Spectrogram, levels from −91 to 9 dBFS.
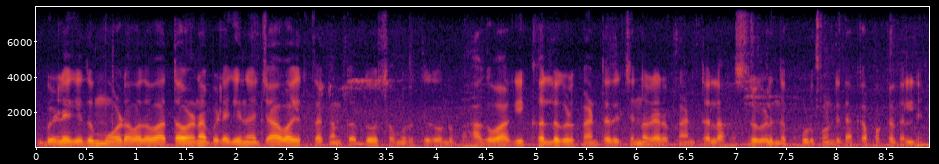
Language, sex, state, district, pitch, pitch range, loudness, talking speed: Kannada, male, Karnataka, Gulbarga, 110 Hz, 105-115 Hz, -20 LUFS, 125 wpm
